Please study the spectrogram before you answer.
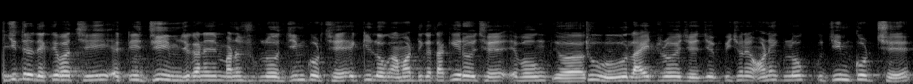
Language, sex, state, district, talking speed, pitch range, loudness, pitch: Bengali, male, West Bengal, Dakshin Dinajpur, 170 wpm, 180-210 Hz, -19 LUFS, 195 Hz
